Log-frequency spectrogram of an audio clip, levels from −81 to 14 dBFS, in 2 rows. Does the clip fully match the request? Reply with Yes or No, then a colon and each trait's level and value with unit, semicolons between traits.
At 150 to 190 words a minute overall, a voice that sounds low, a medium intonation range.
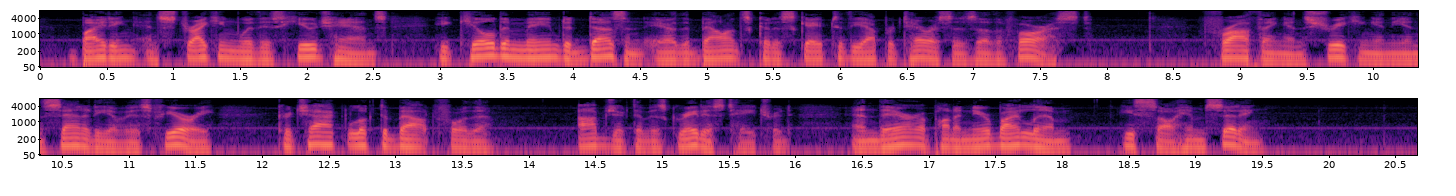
Yes: average, 160 wpm; low, 100 Hz; average, 4.6 semitones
